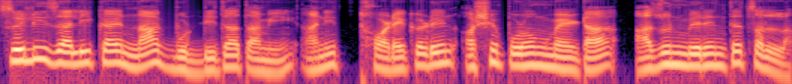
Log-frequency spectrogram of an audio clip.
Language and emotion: Goan Konkani, neutral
